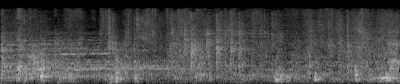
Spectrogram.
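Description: Corrugated cardboard shipping box being handled and tipped up on a wooden table: repeated scrapes, rustles and knocks of the cardboard.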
